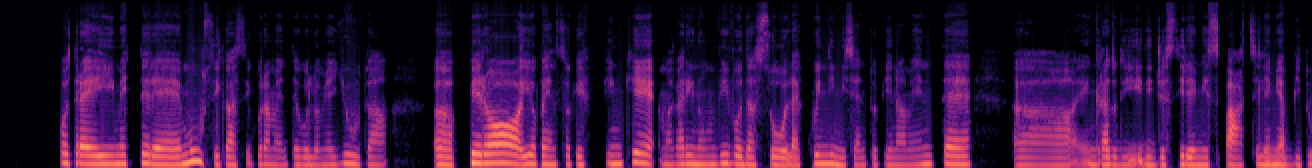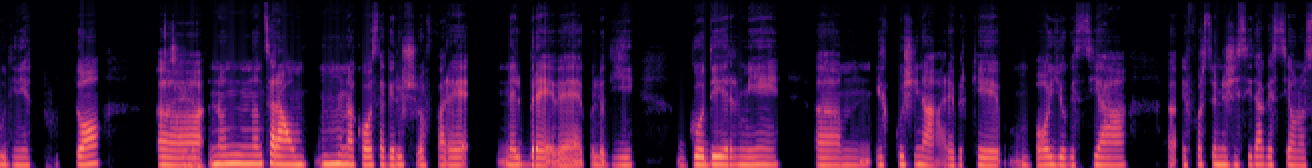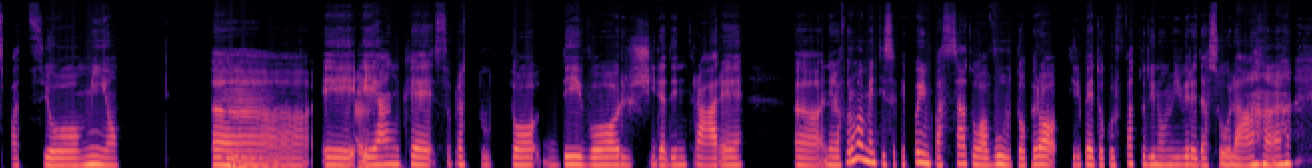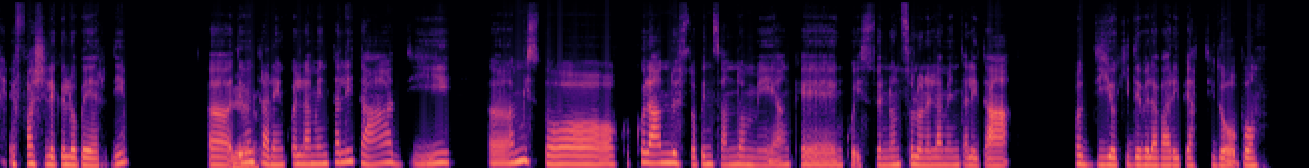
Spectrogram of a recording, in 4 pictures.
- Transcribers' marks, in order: other background noise; in Latin: "forma mentis"; scoff
- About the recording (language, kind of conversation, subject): Italian, podcast, C'è un piccolo gesto che, per te, significa casa?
